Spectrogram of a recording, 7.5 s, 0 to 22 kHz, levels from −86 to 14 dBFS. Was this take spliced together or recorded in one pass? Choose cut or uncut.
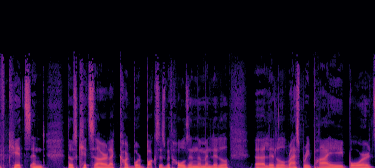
uncut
